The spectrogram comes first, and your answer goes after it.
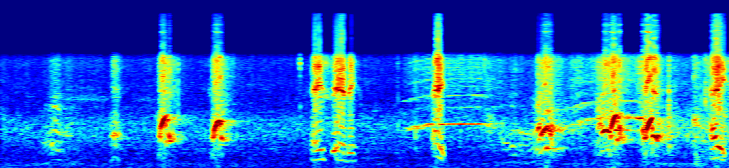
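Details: Dogs at play with a red Kong toy, Orphy and Sandy running and chasing, Peg supervising, neighbour dog Riley adding noise; irregular yips and barks scattered through the clip, with a person calling out between them.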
